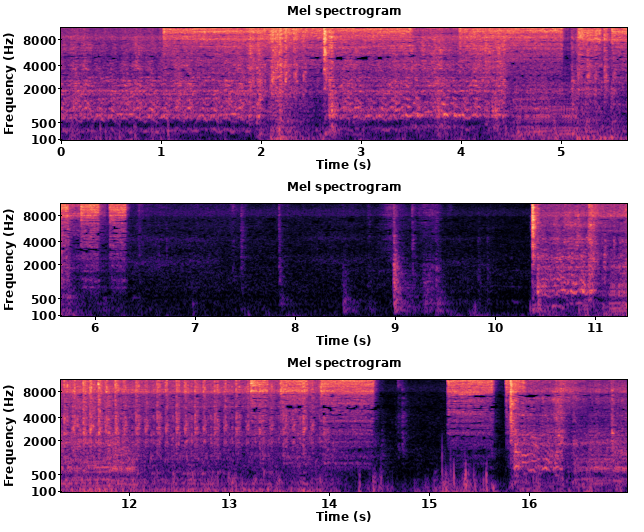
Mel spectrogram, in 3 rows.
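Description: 1960 Ford Sunliner V8 firing on starting fluid sprayed into its carburetor. It runs for about six seconds and dies, catches again suddenly about ten seconds in, and cuts out and restarts once more near the end. It keeps stalling because it runs only while fluid is fed to it.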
